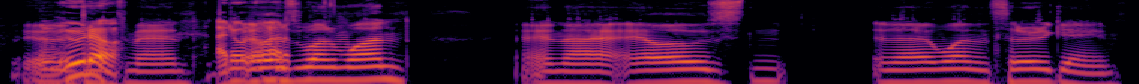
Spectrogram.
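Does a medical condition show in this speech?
Yes: brain injury.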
